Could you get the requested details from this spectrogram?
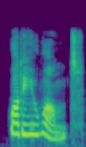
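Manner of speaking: high-pitched upset woman; Missus Smith, upset. A narrator's reading.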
